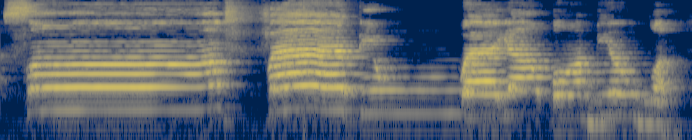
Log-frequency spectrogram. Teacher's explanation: sadnya dibaca tafkhim dengan posisi bibir bawah agak tertutup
